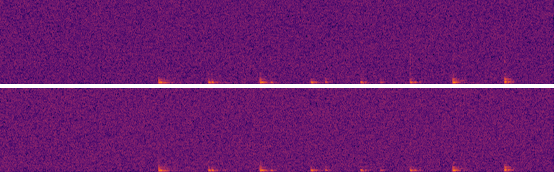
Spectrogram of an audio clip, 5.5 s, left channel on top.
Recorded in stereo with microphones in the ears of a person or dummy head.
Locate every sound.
1.6 s footsteps: 10° left (ahead or behind); by 5.2 s 20° left (ahead or behind)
